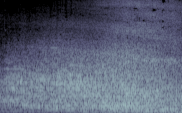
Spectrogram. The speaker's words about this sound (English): It's just these planes. They're so loud I can't concentrate.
